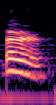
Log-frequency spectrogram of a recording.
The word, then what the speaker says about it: her: No, this one you say her. You keep confusing this, so you keep mispronouncing this word. So we say her.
